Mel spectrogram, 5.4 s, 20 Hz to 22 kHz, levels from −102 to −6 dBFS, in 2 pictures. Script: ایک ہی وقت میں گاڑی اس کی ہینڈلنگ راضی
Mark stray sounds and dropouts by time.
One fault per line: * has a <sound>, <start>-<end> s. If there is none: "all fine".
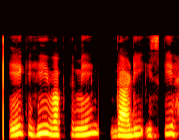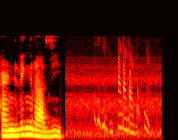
* has a chirp, 4.1-4.9 s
